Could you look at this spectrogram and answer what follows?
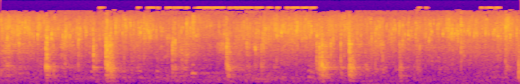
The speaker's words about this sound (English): Ignoring the spill, Archie pours some dressing into the bowl and tosses the salad with serving spoons.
